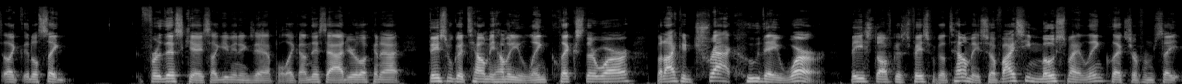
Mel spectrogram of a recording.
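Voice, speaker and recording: A young man with a bright, forward tone, walking through an online ad setup. His cold leaves him slightly nasal. He talks in a loose, chatty way and keeps checking in with "right?". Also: mid-range voice. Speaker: online marketing trainer. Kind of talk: screen-share tutorial.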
